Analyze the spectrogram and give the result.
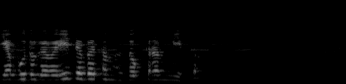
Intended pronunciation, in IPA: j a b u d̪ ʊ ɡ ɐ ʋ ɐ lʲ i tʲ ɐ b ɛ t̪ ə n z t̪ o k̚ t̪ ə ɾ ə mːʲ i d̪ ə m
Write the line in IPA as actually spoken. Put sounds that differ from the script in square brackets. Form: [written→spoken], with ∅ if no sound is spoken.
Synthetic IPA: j a b u d̪ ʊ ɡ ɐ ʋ ɐ [lʲ→ɾʲ] i tʲ ɐ b ɛ t̪ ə [n→m] z [t̪→d̪] o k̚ t̪ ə ɾ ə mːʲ i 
